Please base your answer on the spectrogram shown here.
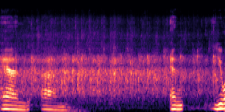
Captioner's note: applause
